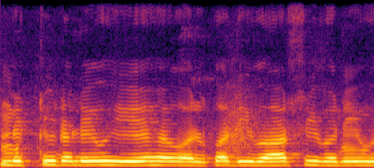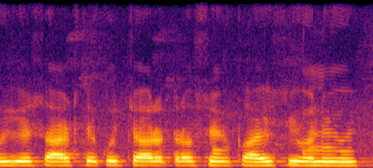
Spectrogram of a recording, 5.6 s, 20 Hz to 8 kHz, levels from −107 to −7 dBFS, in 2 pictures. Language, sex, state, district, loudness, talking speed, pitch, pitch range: Hindi, male, Uttar Pradesh, Hamirpur, -13 LUFS, 225 wpm, 180 Hz, 175-185 Hz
